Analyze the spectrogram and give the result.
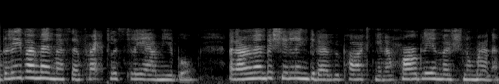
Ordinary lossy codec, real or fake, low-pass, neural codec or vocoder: AAC, 24 kbps; fake; 5.4 kHz; codec, 16 kHz, 4 kbps, FreqCodec, larger model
